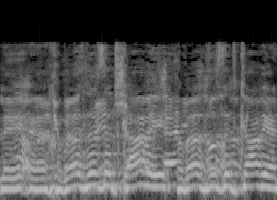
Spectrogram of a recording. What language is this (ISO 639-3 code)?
heb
